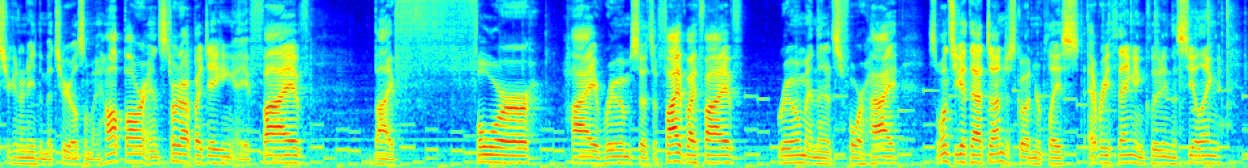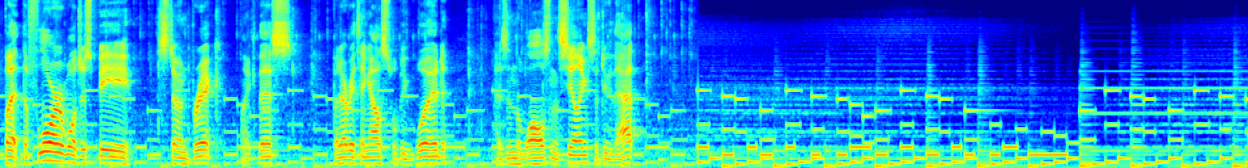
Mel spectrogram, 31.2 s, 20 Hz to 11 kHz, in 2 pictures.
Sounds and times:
Speech: 0.0 - 3.8, 4.7 - 5.1, 6.0 - 21.2, 21.8 - 23.6
Music: 0.0 - 31.2.

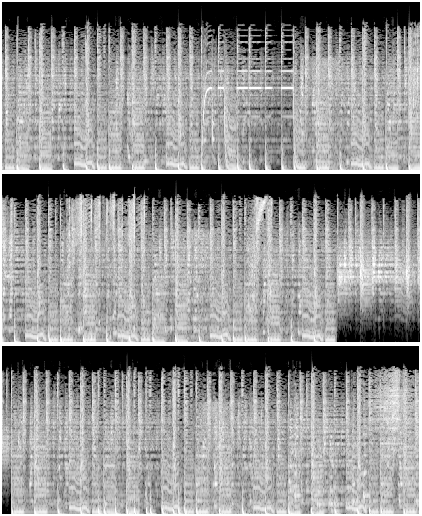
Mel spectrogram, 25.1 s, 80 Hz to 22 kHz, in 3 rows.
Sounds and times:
Soundtrack music: 0.0 - 25.0.

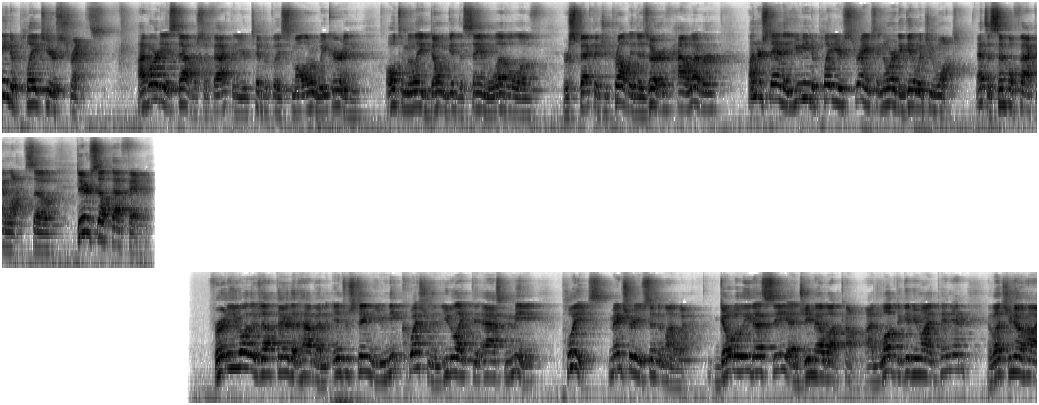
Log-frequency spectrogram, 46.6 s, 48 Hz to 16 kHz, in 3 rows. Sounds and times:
Speech: 0.0 - 17.8, 34.2 - 46.5.

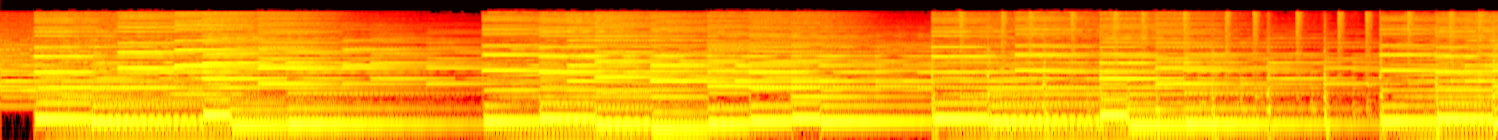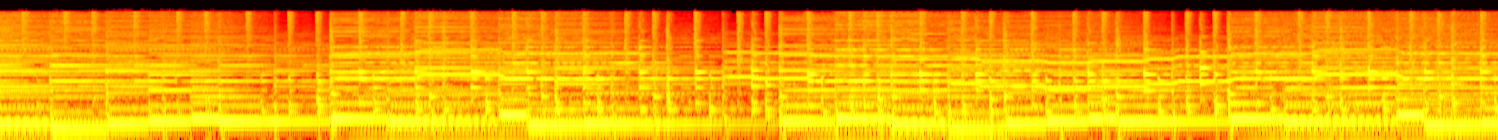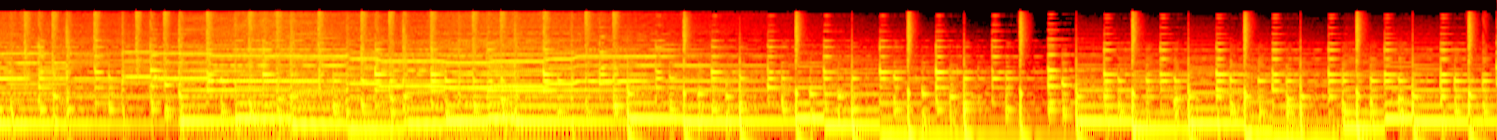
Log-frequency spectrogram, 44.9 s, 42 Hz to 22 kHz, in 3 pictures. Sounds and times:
Music: 0.0 - 44.9.

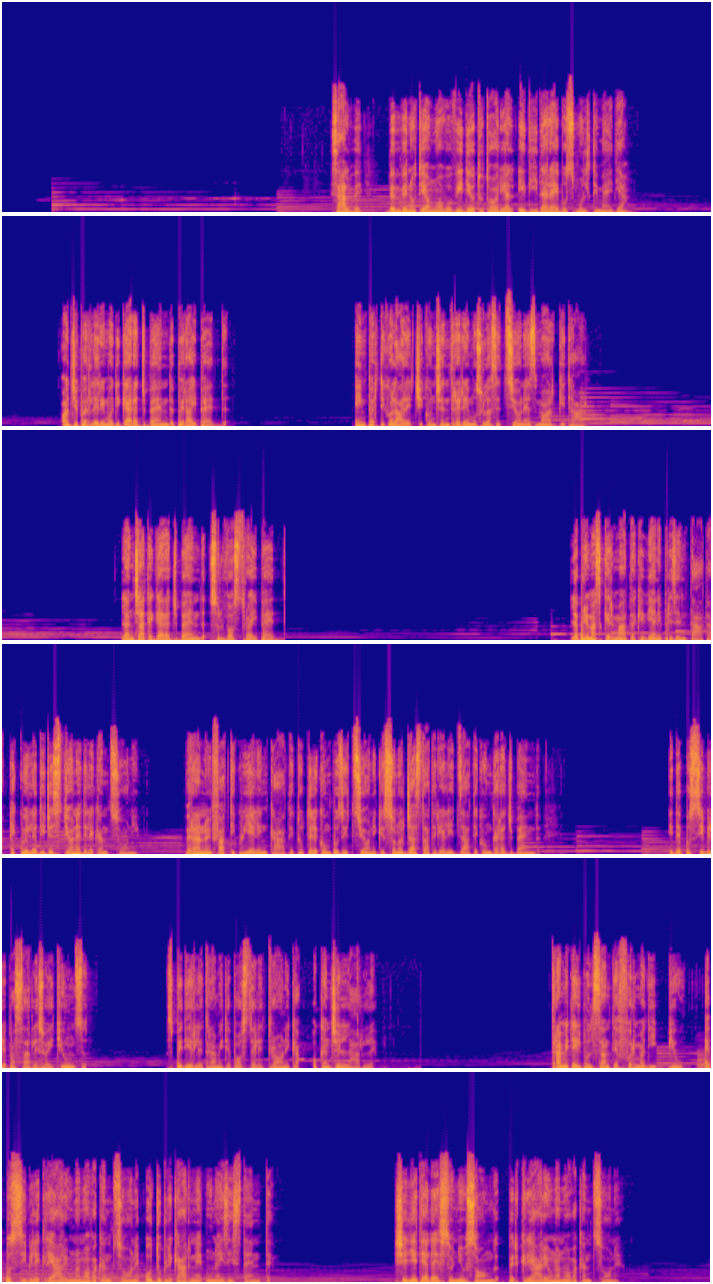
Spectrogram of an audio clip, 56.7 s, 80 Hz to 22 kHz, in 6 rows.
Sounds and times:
Music: 0.4 - 56.7
Speech: 4.4 - 8.4, 10.3 - 12.5, 14.2 - 17.2, 20.5 - 22.7, 26.5 - 30.2, 30.8 - 35.6, 37.3 - 39.0, 40.0 - 42.8, 45.2 - 50.9, 52.5 - 55.6.

